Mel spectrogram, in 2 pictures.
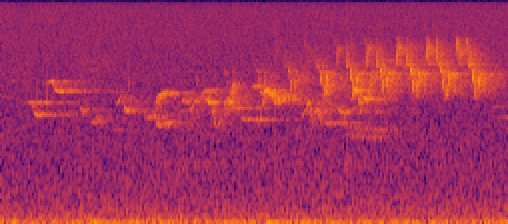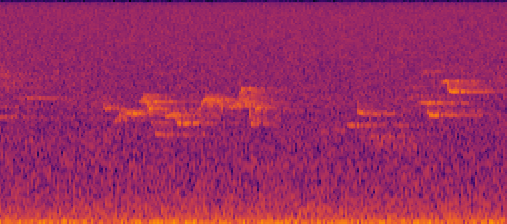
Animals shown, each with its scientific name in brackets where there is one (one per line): Ovenbird (Seiurus aurocapilla)
Rose-breasted Grosbeak (Pheucticus ludovicianus)
Wood Thrush (Hylocichla mustelina)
